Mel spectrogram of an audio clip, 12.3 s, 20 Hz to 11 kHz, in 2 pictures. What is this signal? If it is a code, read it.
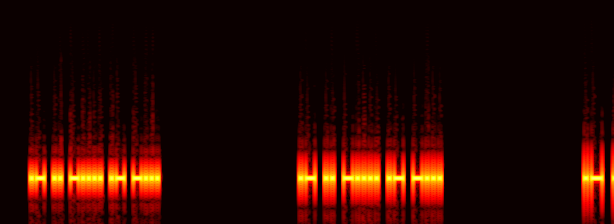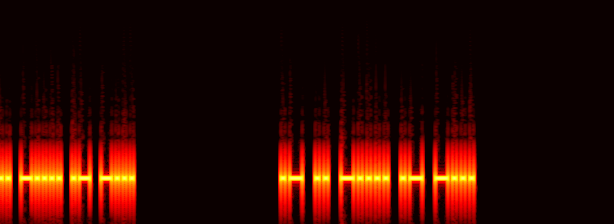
Morse code, heard as a keyed tone, about 34 wpm, 700 Hz. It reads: AI6AB AI6AB AI6AB AI6AB
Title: Speed Racing - USA 2x2 Call Signs 28wpm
